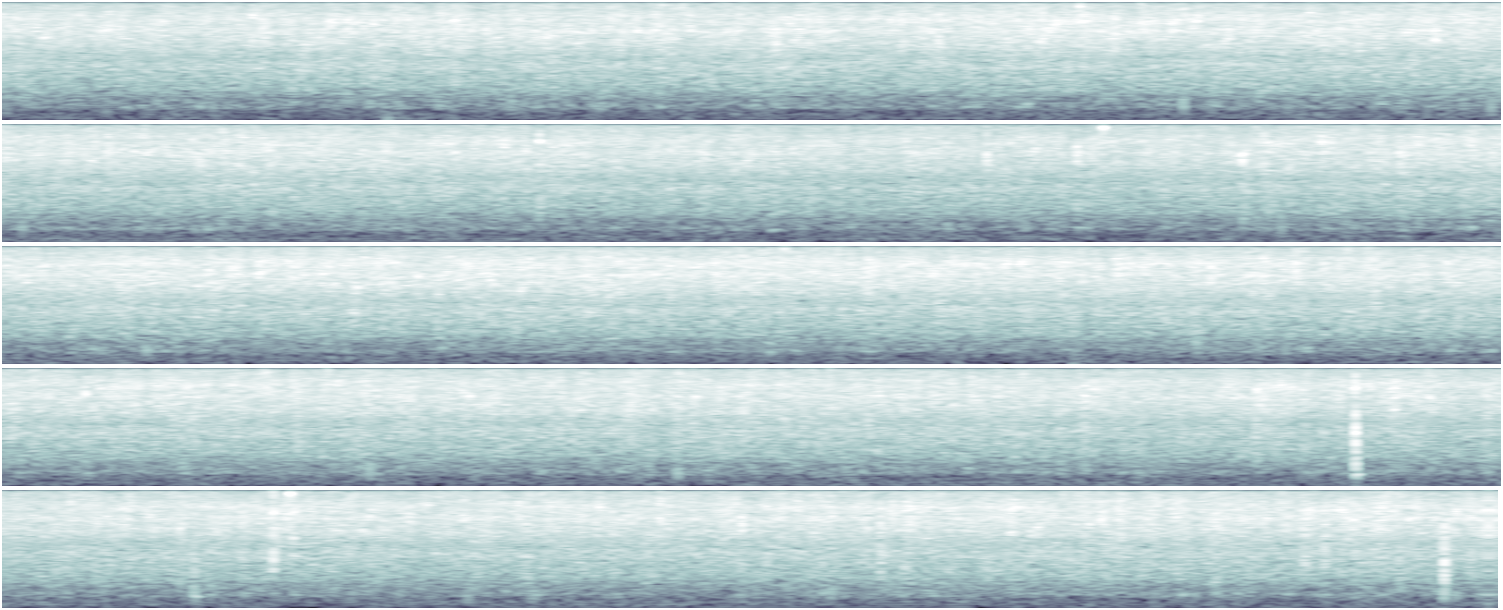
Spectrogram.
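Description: Steady rain falling, an even hiss, with a few louder single drop hits in the later part.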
